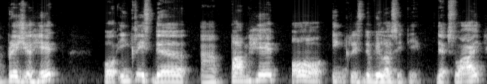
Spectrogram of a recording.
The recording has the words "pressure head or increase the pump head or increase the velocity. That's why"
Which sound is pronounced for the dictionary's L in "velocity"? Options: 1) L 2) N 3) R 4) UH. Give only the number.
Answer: 1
